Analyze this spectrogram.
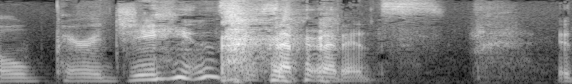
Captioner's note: laughing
